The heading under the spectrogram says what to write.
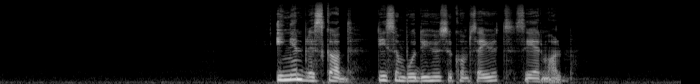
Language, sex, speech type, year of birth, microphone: Norwegian, female, read, 1970, Shure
